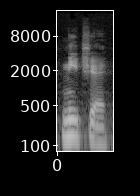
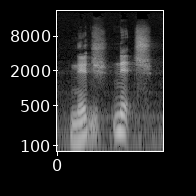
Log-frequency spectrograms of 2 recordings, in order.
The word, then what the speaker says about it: niche: My niche? Is that right? Niche? – Nietzsche. – Nietzsche? No, that's not right. – Niche? – Niche. Niche. That's it.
